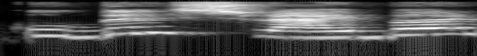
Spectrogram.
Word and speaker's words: Kugelschreiber: No, Kugelschreiber, this is SCH. That is what makes it sh.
